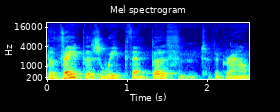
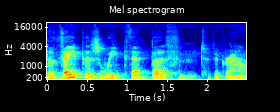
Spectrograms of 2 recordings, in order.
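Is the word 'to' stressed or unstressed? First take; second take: unstressed; unstressed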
